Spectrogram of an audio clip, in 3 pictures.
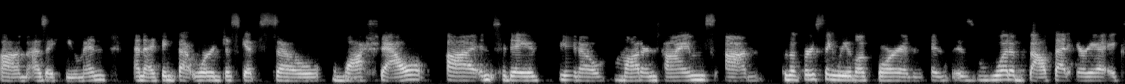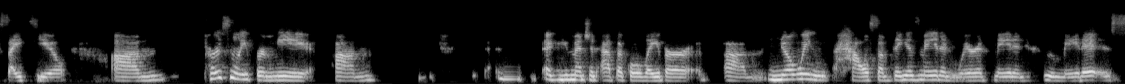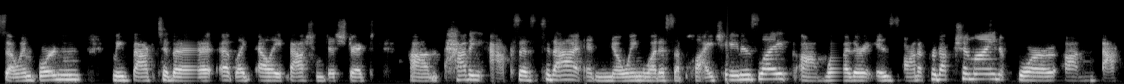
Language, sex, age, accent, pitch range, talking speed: English, female, 20-39, American, 180-210 Hz, 170 wpm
